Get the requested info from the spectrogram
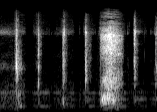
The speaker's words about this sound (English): The cards. I'm waiting for them. I'm shuffling.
